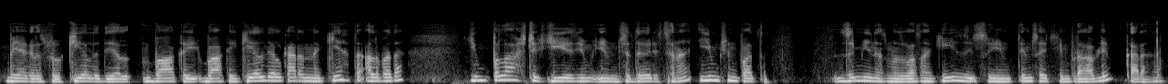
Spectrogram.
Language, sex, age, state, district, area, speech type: Kashmiri, male, 60+, Jammu and Kashmir, Ganderbal, urban, spontaneous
